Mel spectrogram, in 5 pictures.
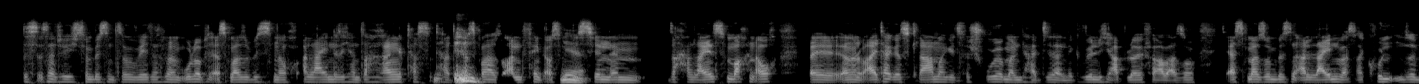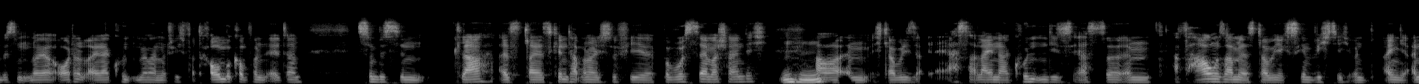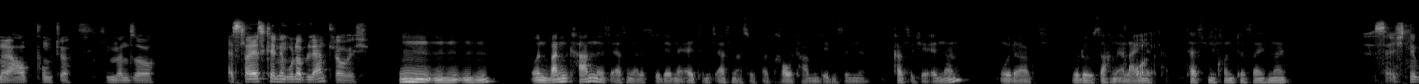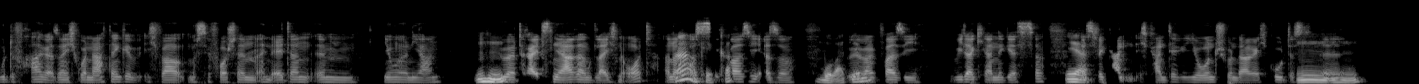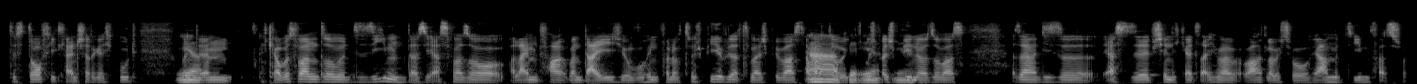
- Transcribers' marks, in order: "jüngeren" said as "jungeren"; surprised: "Ah"; other background noise
- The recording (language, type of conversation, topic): German, podcast, Was hat dir das Reisen über dich selbst gezeigt?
